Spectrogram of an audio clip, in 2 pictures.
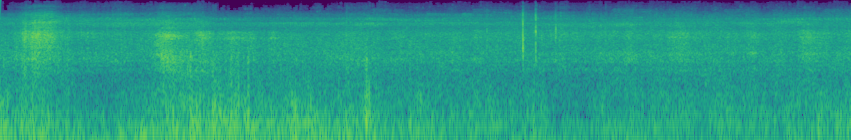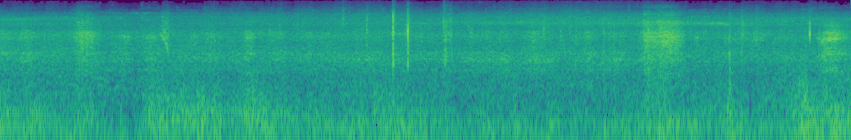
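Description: Wind buffeting an action camera's microphone on a moving bicycle, a steady low rumble with a few faint brief clicks.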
